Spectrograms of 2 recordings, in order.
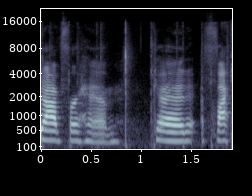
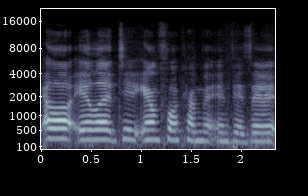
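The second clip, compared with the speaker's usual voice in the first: normal talking voice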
